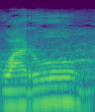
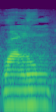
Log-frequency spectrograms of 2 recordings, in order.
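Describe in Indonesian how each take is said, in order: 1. Diucapkan dengan suara bicara biasa yang wajar. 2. Diucapkan dengan suara sengau dan cadel yang dibuat-buat.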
